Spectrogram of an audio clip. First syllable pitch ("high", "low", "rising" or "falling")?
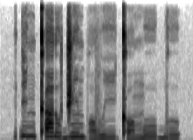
high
